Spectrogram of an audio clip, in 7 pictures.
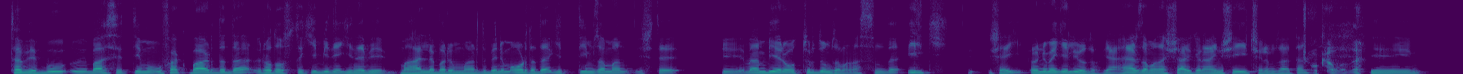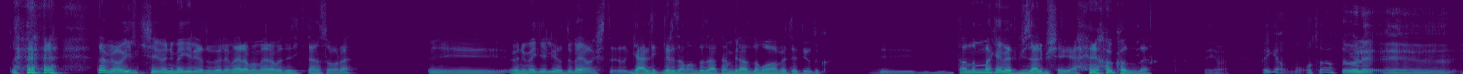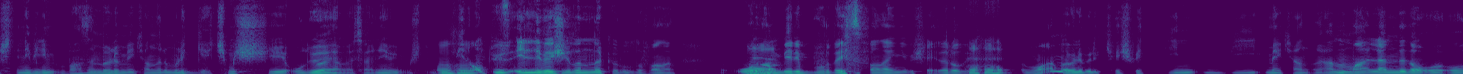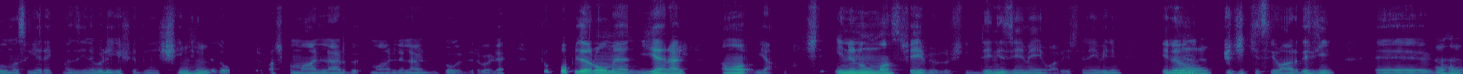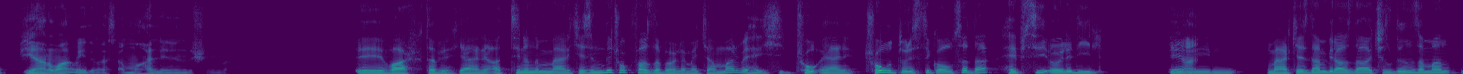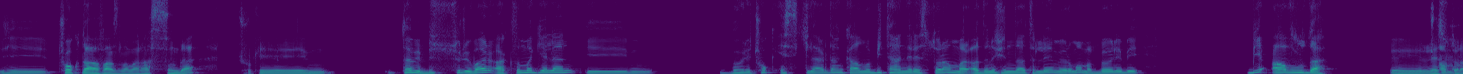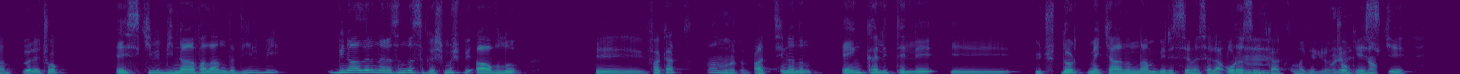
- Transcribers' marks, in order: chuckle; chuckle; laughing while speaking: "ya o konuda"; chuckle; in Greek: "caciki'si"
- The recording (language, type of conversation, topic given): Turkish, podcast, Mahallende keşfettiğin gizli bir mekân var mı; varsa anlatır mısın?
